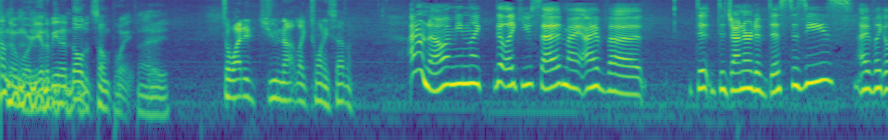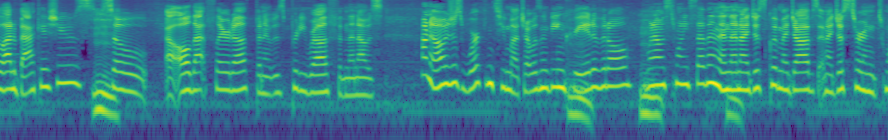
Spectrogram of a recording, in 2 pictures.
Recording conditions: busy venue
